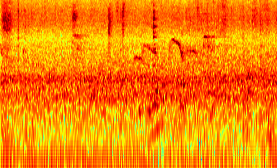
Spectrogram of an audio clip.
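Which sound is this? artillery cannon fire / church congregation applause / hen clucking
hen clucking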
